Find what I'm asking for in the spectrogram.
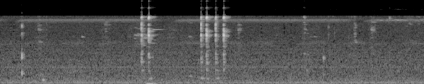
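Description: Quiet clicking of a computer keyboard as a spreadsheet formula is typed, with a few short bursts of keystrokes and scattered single taps over a faint steady hum and high whine.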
